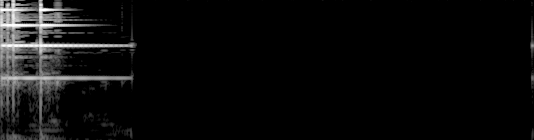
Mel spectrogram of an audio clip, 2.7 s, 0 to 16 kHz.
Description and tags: Bicycle Bell from BikeKitchen Augsburg 09
Stand-alone ringing of a bicycle bell from the self-help repair shop BikeKitchen in Augsburg, Germany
